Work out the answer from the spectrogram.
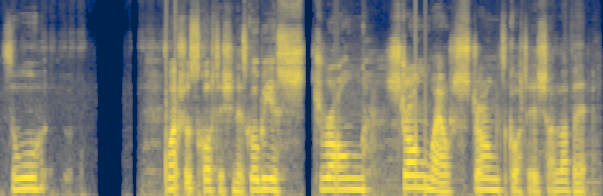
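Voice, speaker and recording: A woman's voice: medium pitch, fairly even intonation, measured pace, poor audio. A young English woman from the West Country with a mild accent, chatting casually while hosting a live stream and laughing often. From West Country, England. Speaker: live-stream host colouring.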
